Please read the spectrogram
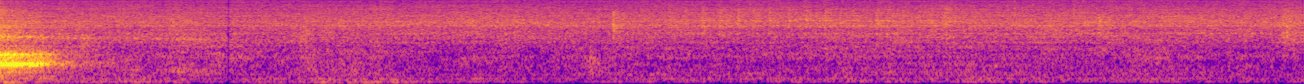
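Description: Faint, steady hiss of stovetop cooking: mushrooms and onions sautéing in melted butter in a stainless steel pan, beside a pot of pasta water at the boil.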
